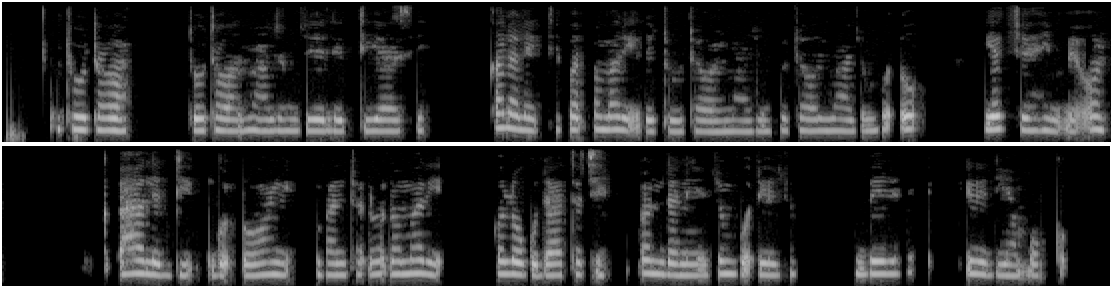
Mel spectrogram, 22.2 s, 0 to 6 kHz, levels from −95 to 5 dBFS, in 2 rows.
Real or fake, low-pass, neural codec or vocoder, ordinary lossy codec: real; 5.4 kHz; none; AAC, 24 kbps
